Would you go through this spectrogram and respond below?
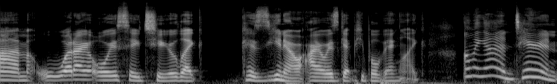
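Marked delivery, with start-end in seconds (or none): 4.6-5.6 nasally voice, pitched very high. Imitating people who talk to her: imitating people, nasal voice. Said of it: "Just got some nasally so bad".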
